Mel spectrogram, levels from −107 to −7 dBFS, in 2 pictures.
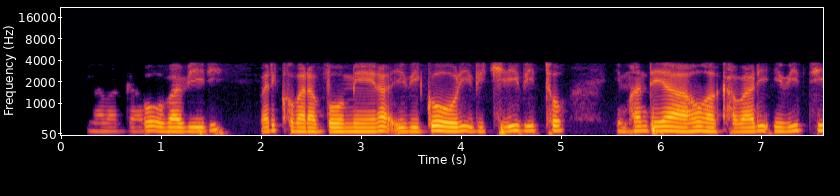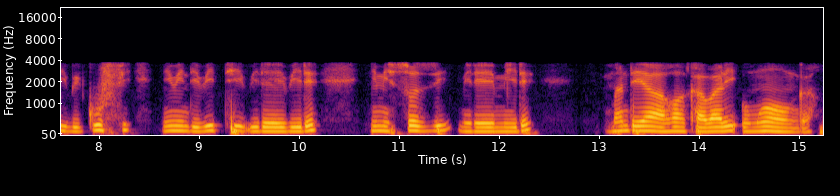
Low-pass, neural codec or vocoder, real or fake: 3.6 kHz; none; real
